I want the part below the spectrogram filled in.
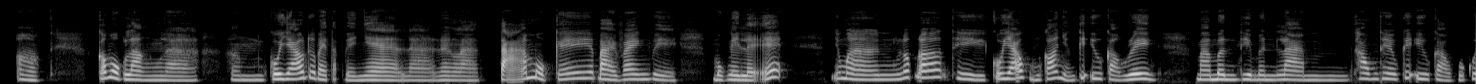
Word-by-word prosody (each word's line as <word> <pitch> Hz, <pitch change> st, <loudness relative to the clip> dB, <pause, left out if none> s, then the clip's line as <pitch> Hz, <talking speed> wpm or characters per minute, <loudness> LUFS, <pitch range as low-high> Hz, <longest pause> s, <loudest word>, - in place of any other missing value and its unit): Ờ. 215 Hz, -4 st, -3 dB, 0.6 s
Có 285 Hz, -, +3 dB
một 290 Hz, -5 st, +4 dB
lần 205 Hz, -3 st, +2 dB
là, 190 Hz, -1 st, -3 dB, 0.3 s
ừm, 205 Hz, -1 st, -4 dB
cô 245 Hz, +3 st, +4 dB
giáo 250 Hz, +2 st, +5 dB
đưa 295 Hz, -2 st, -1 dB
bài 225 Hz, -4 st, +1 dB
tập -, -, -11 dB
về 195 Hz, -, -3 dB
nhà 195 Hz, -1 st, +1 dB
là 190 Hz, -1 st, -5 dB
rằng 195 Hz, +1 st, -3 dB
là 190 Hz, -1 st, -4 dB, 0.2 s
tả 270 Hz, -, +3 dB
một 280 Hz, -6 st, +1 dB
cái 275 Hz, +5 st, 0 dB
bài 230 Hz, -6 st, +3 dB
văn 235 Hz, +2 st, 0 dB
về 205 Hz, -6 st, -3 dB, 0.4 s
một 210 Hz, -1 st, -2 dB
ngày 210 Hz, -1 st, +3 dB
lễ, 230 Hz, -, +2 dB, 0.5 s
nhưng 275 Hz, -, -3 dB
mà 225 Hz, -4 st, +2 dB
lúc 230 Hz, +8 st, -1 dB
đó 325 Hz, +2 st, +4 dB
thì 235 Hz, -7 st, -1 dB
cô -, -, +1 dB
giáo 265 Hz, +3 st, +5 dB
cũng 215 Hz, -8 st, -7 dB
có 260 Hz, +3 st, +2 dB
những 240 Hz, -10 st, -2 dB
cái -, -, -3 dB
yêu 265 Hz, -1 st, -2 dB
cầu 210 Hz, -3 st, -3 dB
riêng, 240 Hz, 0 st, +5 dB, 0.4 s
mà 225 Hz, -2 st, 0 dB
mình 220 Hz, -1 st, +3 dB
thì 230 Hz, 0 st, +2 dB
mình 210 Hz, -1 st, -1 dB
làm 205 Hz, -2 st, -2 dB, 0.2 s
không 260 Hz, -2 st, -1 dB
theo 255 Hz, -2 st, -1 dB
cái 300 Hz, -, -5 dB
yêu 245 Hz, -1 st, -2 dB
cầu 220 Hz, -6 st, -5 dB
của 200 Hz, +3 st, -8 dB
cô 255 Hz, -, -4 dB
225 Hz, 205 wpm, -22 LUFS, 200-255 Hz, 0.6 s, giáo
